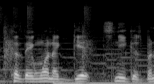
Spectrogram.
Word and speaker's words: SNKRS: it for a while it's called sneakers i believe they spell it s-n-k-r-s is how they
